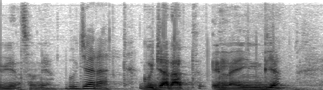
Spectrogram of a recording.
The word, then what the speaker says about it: Gujarat: Sonia de Otto es experta en no violencia, es académica de la Universidad Gujarat en la India. ¿Sí lo pronuncié bien, Sonia? Gujarat.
